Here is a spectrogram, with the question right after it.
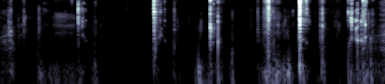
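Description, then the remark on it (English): Someone sucks on a hard boiled sweet without chewing it: wet smacking and sharp little clacks as it knocks against teeth, irregular and intermittent, with quiet gaps between and no talking. “I'm not chewing through this. No, I don't like to chew boiled sweet.”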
